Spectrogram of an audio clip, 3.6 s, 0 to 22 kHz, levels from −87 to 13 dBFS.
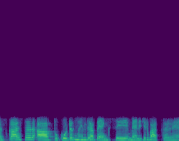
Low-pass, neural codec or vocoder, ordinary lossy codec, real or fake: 3.6 kHz; none; Opus, 32 kbps; real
